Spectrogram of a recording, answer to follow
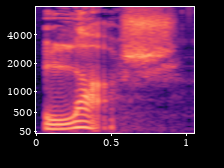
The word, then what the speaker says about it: lâche: So this one is a bit lower actually, so it goes deeper. It's ba. Same thing here when you get this circumflex. Lâche. Okay, so this a is actually lower or deeper than the previous we had.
